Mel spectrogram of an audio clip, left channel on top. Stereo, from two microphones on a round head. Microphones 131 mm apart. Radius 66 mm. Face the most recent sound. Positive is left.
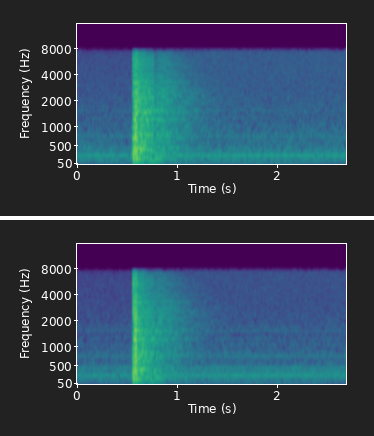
turn(degrees=-55)  # may be behind; listen again after turning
